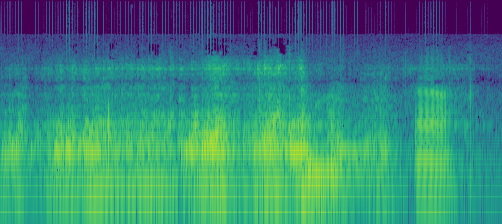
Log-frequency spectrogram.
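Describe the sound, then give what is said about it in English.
A boat's marine engine runs with a steady, churning low rumble and broad wash of noise, then is sped up, briefly rising in pitch with a revving, buzzing surge near the end. “Know anything about marine engines?”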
